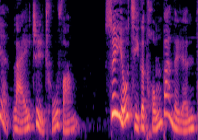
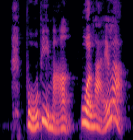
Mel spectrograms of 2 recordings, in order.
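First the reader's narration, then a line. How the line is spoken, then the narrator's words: Laughing. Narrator (Chinese): 柳家的 笑说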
